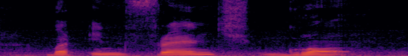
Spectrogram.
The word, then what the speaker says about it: grand: In English we will say grand, but in French grand, because D is silent.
